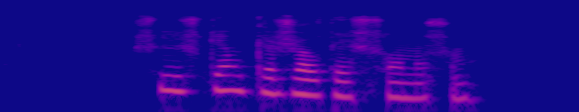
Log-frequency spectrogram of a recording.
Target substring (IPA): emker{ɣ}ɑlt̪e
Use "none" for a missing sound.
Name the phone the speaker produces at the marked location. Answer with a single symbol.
ʒ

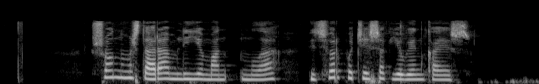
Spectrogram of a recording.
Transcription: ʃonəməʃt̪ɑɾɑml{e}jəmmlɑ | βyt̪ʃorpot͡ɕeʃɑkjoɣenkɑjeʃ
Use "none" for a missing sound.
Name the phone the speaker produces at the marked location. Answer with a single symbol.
i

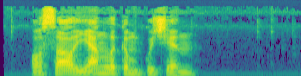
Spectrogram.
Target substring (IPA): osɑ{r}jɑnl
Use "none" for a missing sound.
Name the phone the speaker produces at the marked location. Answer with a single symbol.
l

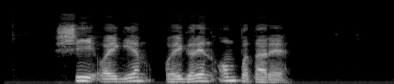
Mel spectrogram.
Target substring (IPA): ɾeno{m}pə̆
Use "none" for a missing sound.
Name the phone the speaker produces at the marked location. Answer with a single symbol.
m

